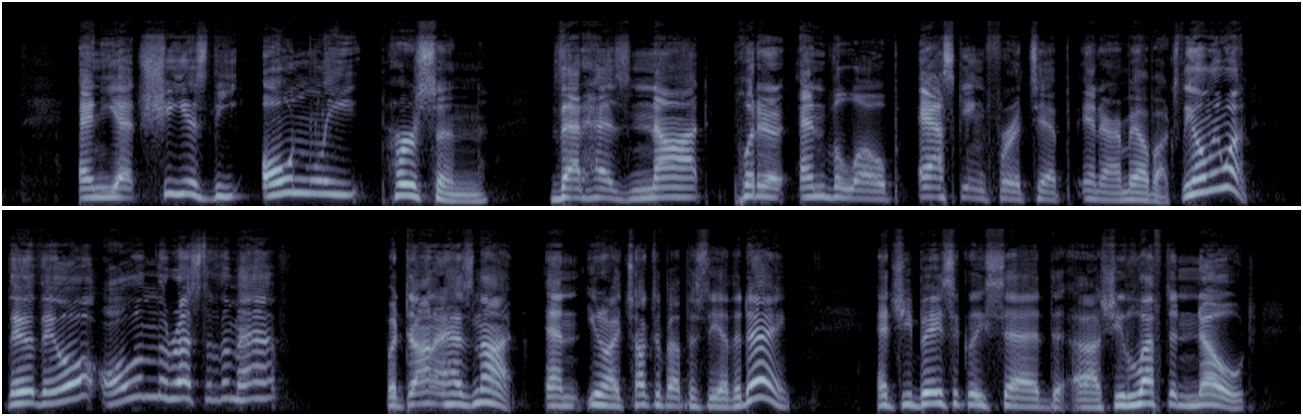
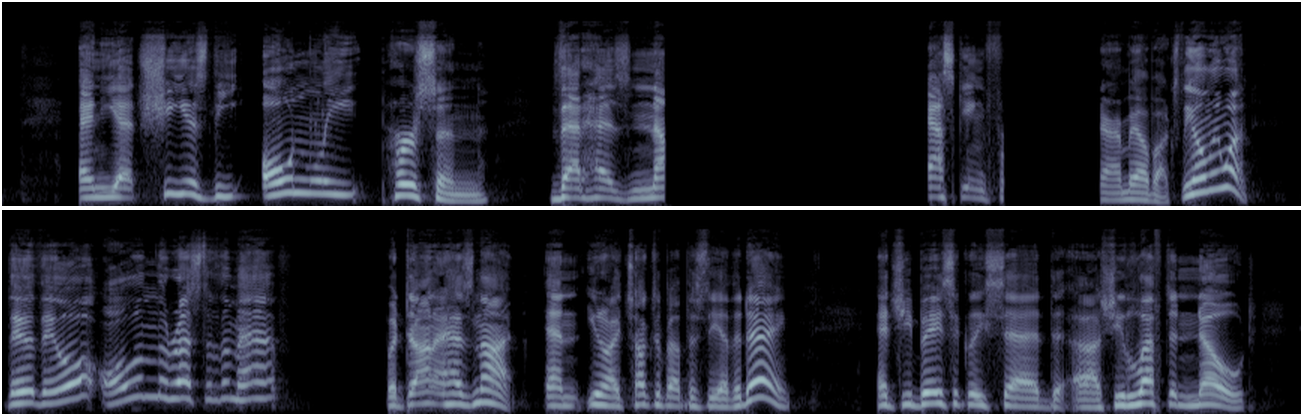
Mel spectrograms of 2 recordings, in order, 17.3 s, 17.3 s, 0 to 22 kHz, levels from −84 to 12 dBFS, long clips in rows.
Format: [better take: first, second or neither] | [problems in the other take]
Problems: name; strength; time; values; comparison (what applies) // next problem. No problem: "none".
first | audio cutting out; at 4.5 s for 2 s and at 6.5 s for 0.5 s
